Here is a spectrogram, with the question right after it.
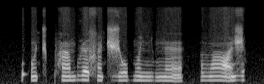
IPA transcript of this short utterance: ʔ õ t͡ʃ pʰ ã b ɭ ɛ ɬ ɑ̃ t͡ʃ ʒ o b ɑ̃ ɲ o ŋ ɛ̃ | β ɑ̃ ʒ

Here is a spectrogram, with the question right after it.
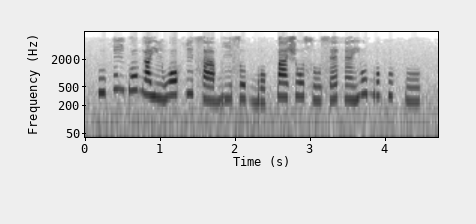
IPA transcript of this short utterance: u˧ k ũ˦ ɡ͡b ɔ˦ ɡ a˧ j ĩ˨ w ɔ˧ h ĩ˧ s a˨ b i˧ s o˧ ɡ͡b o˨ k͡p a˧ ʃ o˧ s u˨ s ɛ˨˦ h ɛ̃˧ j o˦ b o˦ k u˦ k͡p u˧

